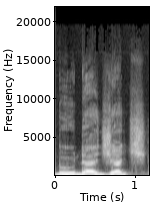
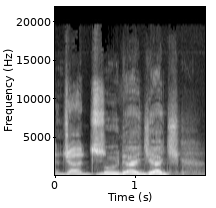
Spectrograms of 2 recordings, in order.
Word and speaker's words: Buttigieg: So, hey, listen, let me talk about Buttigieg, because I wanted to ask you, there was something that I saw about Buttigieg. well, I want to make sure I say his name correctly. Buttigieg. Because to me, it looked like Buttigieg.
